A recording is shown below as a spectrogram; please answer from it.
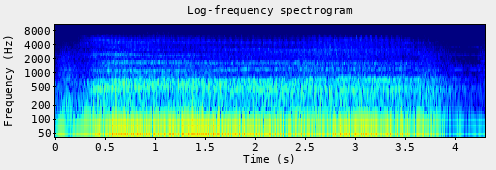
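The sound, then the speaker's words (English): A deep, rumbling growl from a monstrous Pinto car swells in and holds steady and loud for about three seconds, gravelly and throaty with a rough, grinding texture, then fades out. No one speaks. “And as soon as you spew that blood, that growl happens, and you know exactly where that growl's coming from.”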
